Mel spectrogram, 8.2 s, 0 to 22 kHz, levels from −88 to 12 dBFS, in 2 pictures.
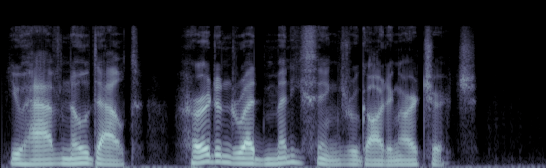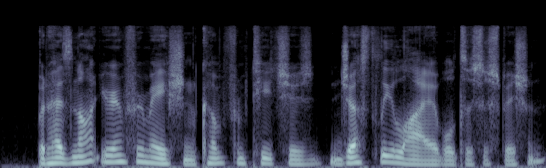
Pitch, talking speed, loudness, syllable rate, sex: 115 Hz, 175 wpm, -19 LUFS, 5.1 syllables/s, male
